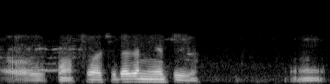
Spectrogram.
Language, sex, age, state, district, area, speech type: Bengali, male, 18-30, West Bengal, Darjeeling, urban, conversation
